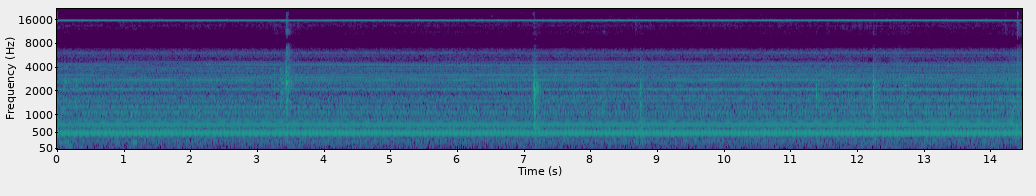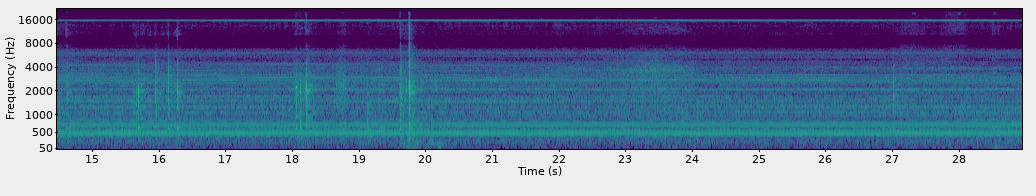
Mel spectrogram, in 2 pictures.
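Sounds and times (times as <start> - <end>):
computer electrical hum and whine: 0.0 - 28.9
hard disk clicks: 15.5 - 16.6, 18.0 - 20.3.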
